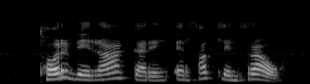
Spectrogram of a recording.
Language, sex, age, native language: Icelandic, female, 10, Icelandic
